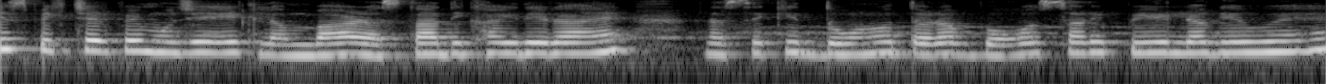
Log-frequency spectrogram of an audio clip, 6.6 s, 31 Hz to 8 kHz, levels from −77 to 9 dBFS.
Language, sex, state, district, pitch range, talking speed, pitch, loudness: Hindi, female, Delhi, New Delhi, 230-250 Hz, 190 wpm, 240 Hz, -15 LUFS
